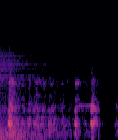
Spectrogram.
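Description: Near silence: room tone with three faint, brief sounds, the first just after the start and two near the end.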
